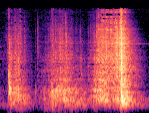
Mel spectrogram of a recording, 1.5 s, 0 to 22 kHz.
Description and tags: Tools-Step Ladder-Metal-Unfold-03
The sound of a metal step ladder being unfolded and set down.
impact, ladder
